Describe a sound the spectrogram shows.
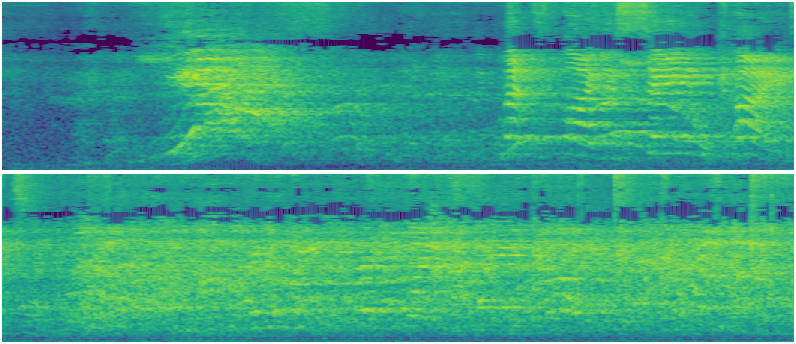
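A group of young people cheer and shout in a large echoing hall.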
